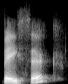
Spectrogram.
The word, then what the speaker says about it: Basique: Mary Lou Ryan founded basique pronounced basic okay in 2006 to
